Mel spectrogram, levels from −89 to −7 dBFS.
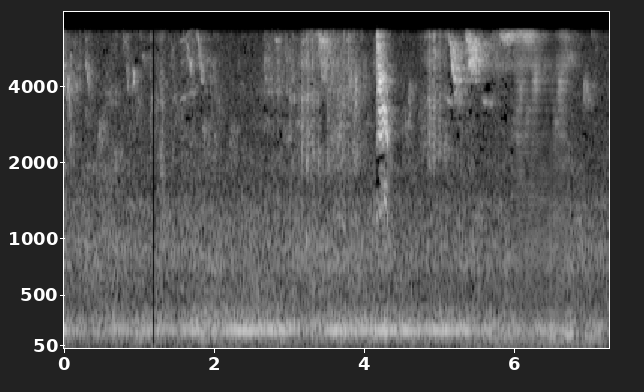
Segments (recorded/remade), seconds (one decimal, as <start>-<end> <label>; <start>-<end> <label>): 0.0-6.0 recorded; 6.0-6.7 remade; 6.7-7.3 recorded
